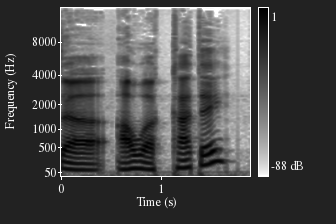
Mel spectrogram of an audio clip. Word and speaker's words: aguacate: It's aguacate.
